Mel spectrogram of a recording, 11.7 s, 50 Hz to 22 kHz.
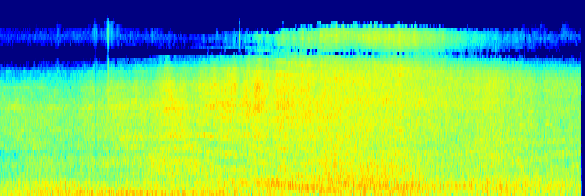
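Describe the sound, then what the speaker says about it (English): A Pioneer Australia BAE 146-200 jet lands at night, its engines producing a loud, continuous roar with a broad whooshing sweep throughout as it passes near. "Coming in now is a Pioneer Australia BAE 146-200."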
